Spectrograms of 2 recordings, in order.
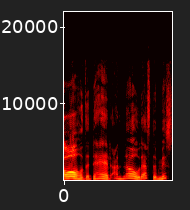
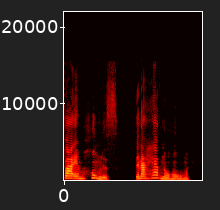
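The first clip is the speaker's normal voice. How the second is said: ordinary delivery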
